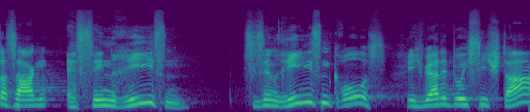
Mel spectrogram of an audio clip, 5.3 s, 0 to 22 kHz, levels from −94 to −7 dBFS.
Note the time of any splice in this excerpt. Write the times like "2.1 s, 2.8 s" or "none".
4.1 s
